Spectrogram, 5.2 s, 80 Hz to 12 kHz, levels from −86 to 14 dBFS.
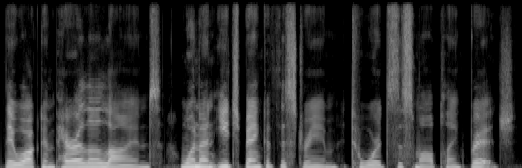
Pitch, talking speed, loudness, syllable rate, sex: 215 Hz, 195 wpm, -17 LUFS, 5.0 syllables/s, female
